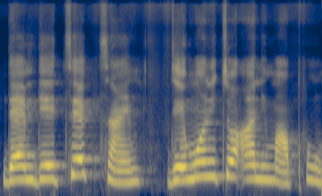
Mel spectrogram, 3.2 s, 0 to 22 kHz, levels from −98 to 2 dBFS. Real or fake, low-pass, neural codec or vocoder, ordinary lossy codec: fake; none; autoencoder, 48 kHz, 128 numbers a frame, DAC-VAE, trained on Japanese speech; none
